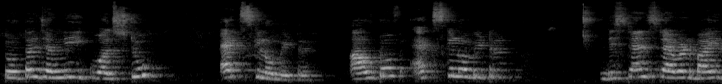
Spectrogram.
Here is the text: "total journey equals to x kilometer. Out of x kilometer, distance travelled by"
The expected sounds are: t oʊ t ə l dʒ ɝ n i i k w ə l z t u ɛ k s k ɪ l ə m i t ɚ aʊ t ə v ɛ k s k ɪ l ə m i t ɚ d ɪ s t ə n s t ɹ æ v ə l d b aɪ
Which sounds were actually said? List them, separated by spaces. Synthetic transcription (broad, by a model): t oʊ t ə l dʒ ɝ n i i k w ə l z t u ɛ k s k ɪ l ə m i t ɚ aʊ t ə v ɛ k s k ɪ l ə m i t ɚ d ɪ s t ə n s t ɛ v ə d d b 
